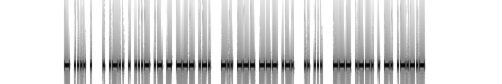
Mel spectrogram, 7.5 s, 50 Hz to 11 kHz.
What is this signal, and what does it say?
Morse code, heard as a keyed tone, about 50 wpm, 700 Hz. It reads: THE ELEVATOR DOOR IS OPEN.
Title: Sentences from Top 1600 Words 50wpm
